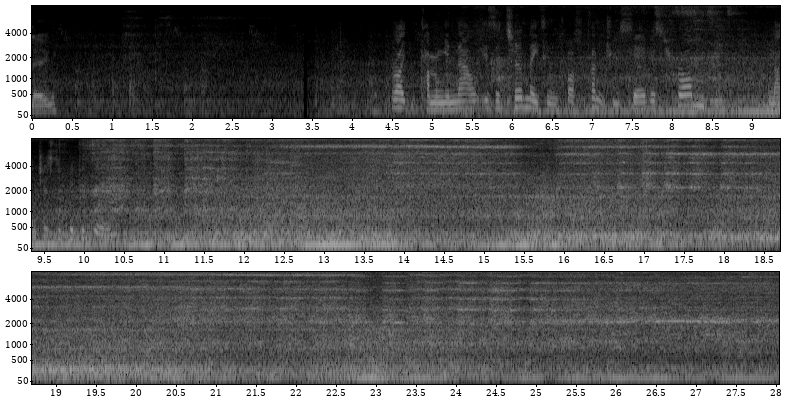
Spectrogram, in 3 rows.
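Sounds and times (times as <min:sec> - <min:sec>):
high-pitched train squeal: 0:07.8 - 0:08.8, 0:10.0 - 0:28.0.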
